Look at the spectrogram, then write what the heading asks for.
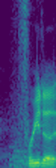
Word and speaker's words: Frida: to pronounce the name frida is apparently supposed to rhyme with fajita so there you go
